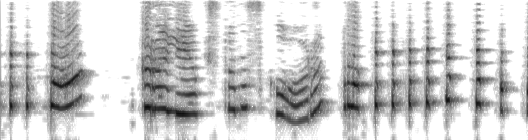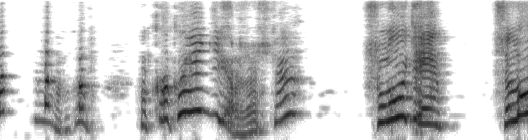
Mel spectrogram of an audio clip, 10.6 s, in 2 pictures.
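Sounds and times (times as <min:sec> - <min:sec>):
hen cackling and squawking: 0:00.0 - 0:00.8, 0:03.5 - 0:06.3
speech: 0:02.1 - 0:03.3, 0:06.7 - 0:08.3, 0:09.0 - 0:10.5.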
